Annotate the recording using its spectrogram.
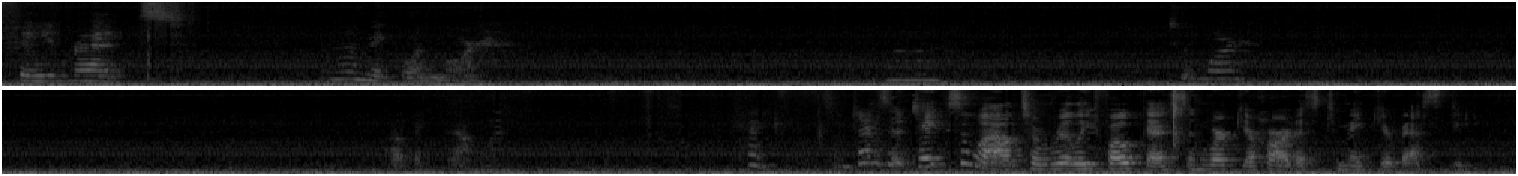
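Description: A woman speaks calmly and clearly nearby, as if teaching.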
